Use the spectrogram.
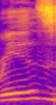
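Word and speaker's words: rizz: And note that I said Riz, not the other word that rhymes with RZ.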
